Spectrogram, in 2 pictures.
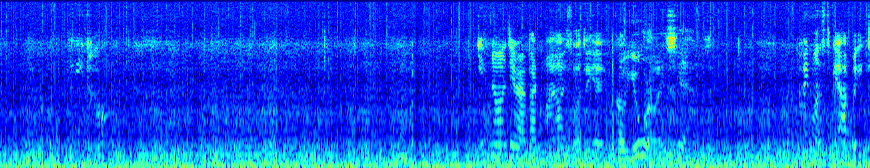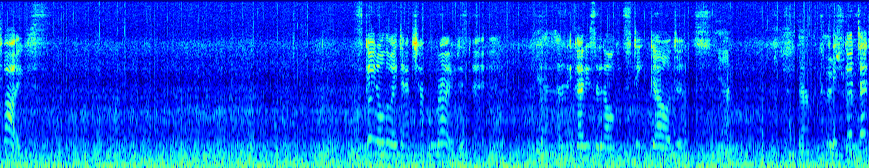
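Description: Car engine and road noise inside a moving car's cabin: a steady low rumble with a constant hum, with quiet voices talking over it from about a third of the way in.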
